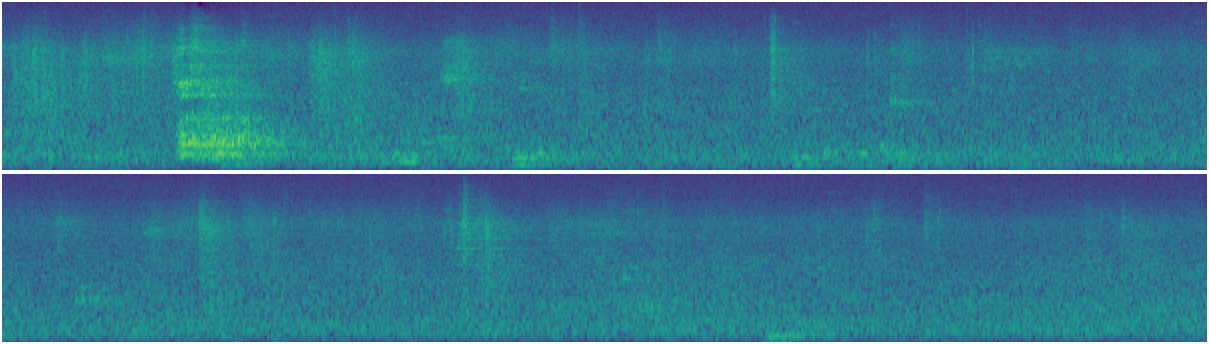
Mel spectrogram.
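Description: A man speaks in a steady, solemn voice, echoing in a large room.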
